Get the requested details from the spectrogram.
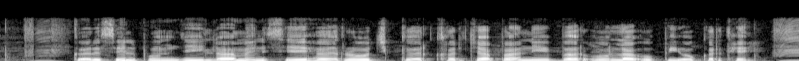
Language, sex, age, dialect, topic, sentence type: Chhattisgarhi, male, 25-30, Northern/Bhandar, banking, statement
